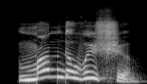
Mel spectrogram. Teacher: ये दोस्तों मूर्धन्य श है, इसका उच्चारण मूर्धा से होता है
